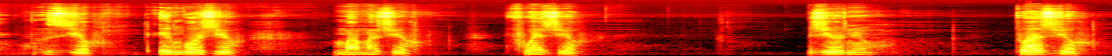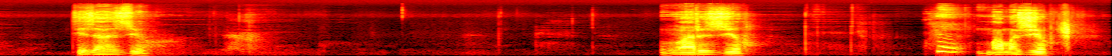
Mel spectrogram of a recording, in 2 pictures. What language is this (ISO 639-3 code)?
bmq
